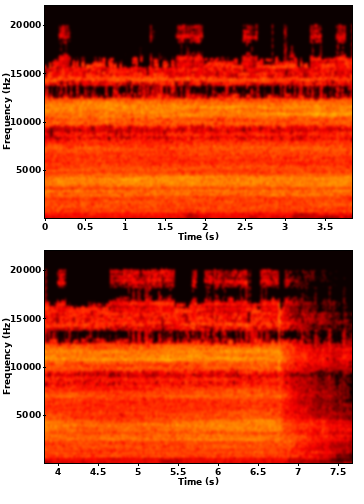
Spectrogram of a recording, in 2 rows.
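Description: A heat gun blows steadily while heating vinyl wrap on the hood scoop of a 2006 Subaru WRX, a constant close whooshing drone with a high whine that winds down near the end.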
